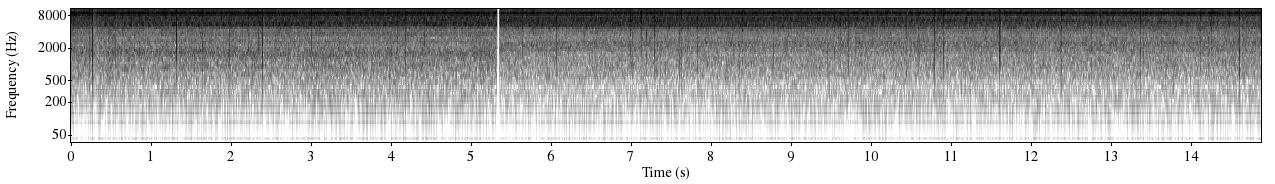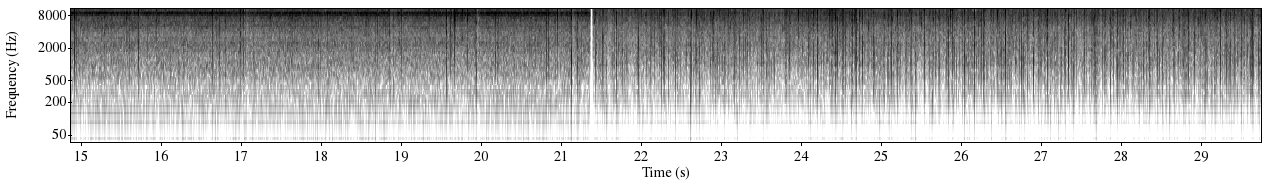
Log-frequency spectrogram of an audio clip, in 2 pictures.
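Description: Heavy rain falling steadily, pattering on surfaces. The patter grows denser and louder about two-thirds of the way through.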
